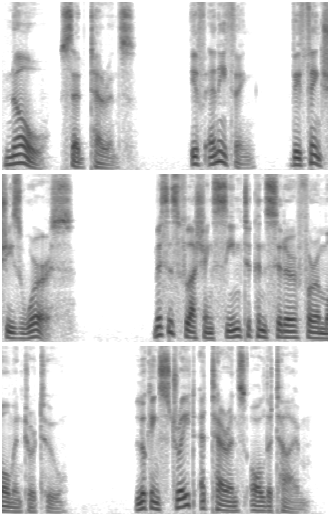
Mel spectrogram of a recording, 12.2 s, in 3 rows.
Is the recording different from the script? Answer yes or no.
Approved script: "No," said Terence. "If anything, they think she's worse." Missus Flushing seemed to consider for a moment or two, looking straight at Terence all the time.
no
